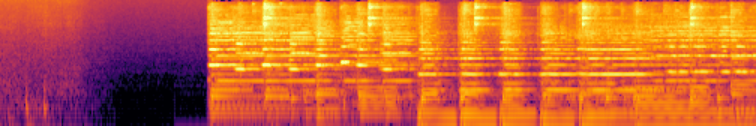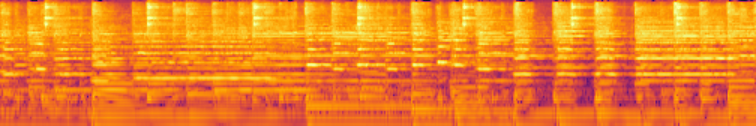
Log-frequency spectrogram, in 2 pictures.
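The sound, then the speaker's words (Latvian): After about three seconds of near silence, a religious youth song linked with church youth events, pilgrimages and camps starts playing, a full band with steady heavy bass and bright layered tones continuing loudly to the end. “Tas pirmais, kas man ienāca šodien prātā, es noteikti visu šo dziesmu dzirdēju miljārdus reizes, tā kā reižu nu, paklausīsimies vēlreiz.”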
